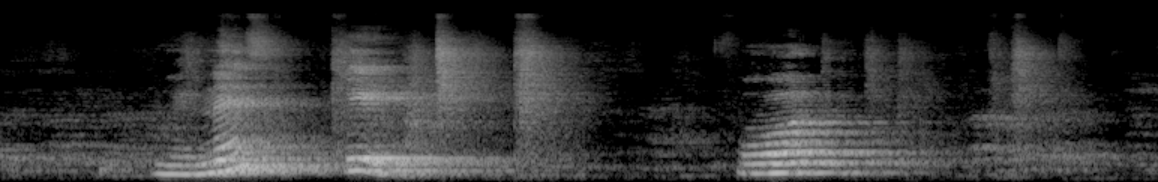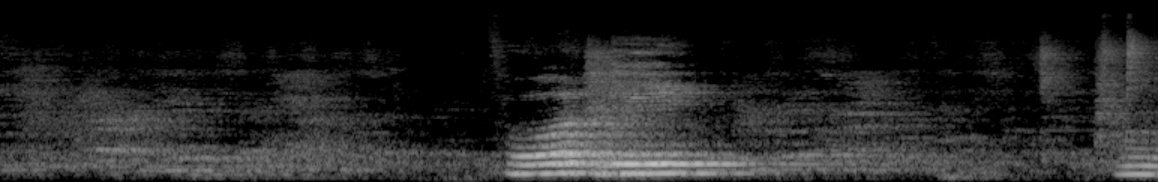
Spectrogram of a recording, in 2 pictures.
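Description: A woman speaks slowly and clearly, close by, as if teaching.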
